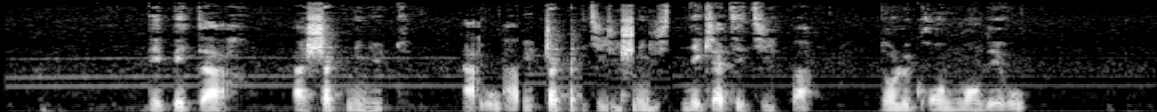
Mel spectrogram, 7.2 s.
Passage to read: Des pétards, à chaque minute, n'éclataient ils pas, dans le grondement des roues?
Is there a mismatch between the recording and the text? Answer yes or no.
yes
